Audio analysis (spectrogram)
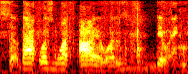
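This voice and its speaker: A woman's medium pitch at a very slow pace amid noticeable background noise. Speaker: card-making demonstrator. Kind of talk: live craft tutorial. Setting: livestream. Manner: hesitant, many fillers; quiet while focusing.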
